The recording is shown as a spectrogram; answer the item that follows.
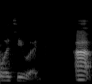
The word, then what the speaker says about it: WYSIWYG: here's the thing about with you would by the way WYSIWYG is the way you pronounce the acronym for what you see is what you get which is like it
